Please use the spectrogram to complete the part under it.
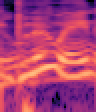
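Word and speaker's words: Glühwein: Right, Gluein. It's spelled Gluhwein.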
